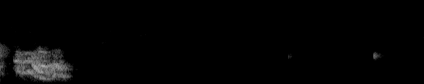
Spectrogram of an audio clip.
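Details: Indoors in their pen, one of five seven-week-old blenheim Cavalier King Charles Spaniel puppies lets out a single short, rough bark, followed by near silence with a couple of tiny squeaks.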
